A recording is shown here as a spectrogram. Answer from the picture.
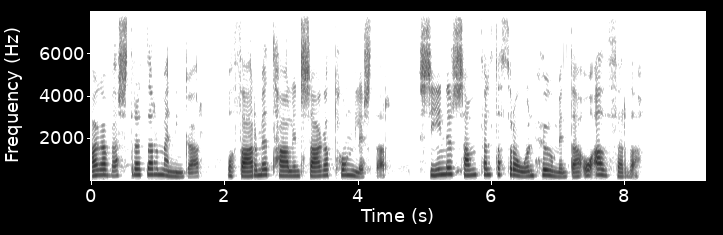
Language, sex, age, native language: Icelandic, female, 20-29, Icelandic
